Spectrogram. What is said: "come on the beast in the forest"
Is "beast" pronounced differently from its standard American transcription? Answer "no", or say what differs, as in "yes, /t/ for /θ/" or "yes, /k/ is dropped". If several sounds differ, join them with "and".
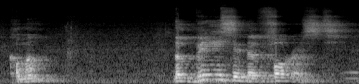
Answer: yes, /t/ is dropped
